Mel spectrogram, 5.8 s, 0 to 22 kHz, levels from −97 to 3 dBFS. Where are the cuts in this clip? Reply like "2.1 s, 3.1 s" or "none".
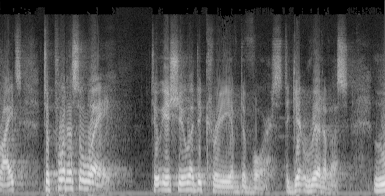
2.0 s

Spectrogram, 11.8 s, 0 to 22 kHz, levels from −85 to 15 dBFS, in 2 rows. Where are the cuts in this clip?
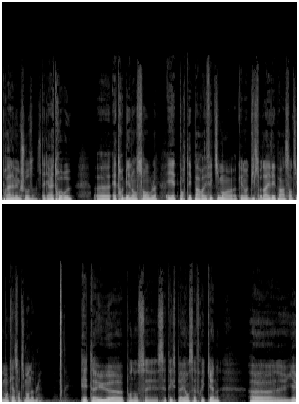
3.3 s

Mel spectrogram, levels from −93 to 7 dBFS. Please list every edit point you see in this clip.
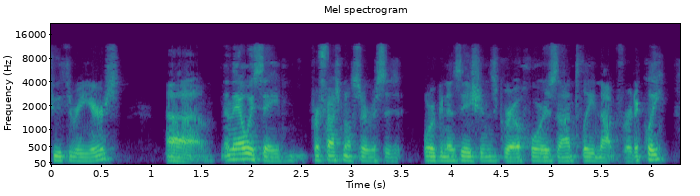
none

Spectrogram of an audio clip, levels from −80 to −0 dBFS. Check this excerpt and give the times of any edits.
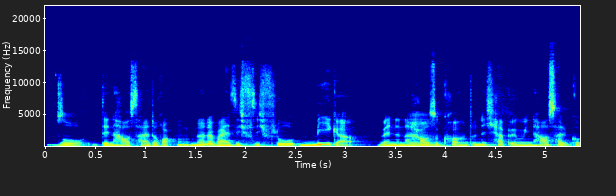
2.0 s

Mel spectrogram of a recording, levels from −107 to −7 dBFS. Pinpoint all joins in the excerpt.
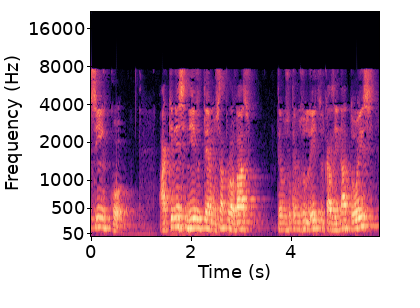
2.6 s, 4.0 s, 4.7 s

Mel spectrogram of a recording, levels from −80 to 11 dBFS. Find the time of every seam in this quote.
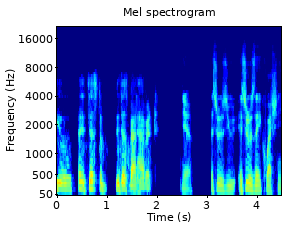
none

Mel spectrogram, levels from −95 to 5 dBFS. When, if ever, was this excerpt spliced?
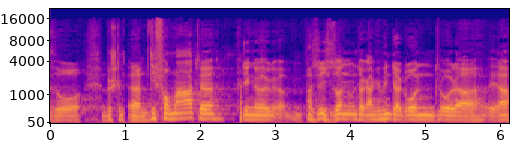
1.0 s, 2.5 s

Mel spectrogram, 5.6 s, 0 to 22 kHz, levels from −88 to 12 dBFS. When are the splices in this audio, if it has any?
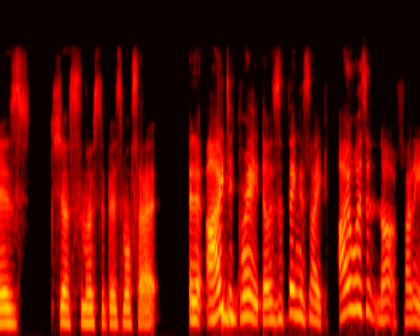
none

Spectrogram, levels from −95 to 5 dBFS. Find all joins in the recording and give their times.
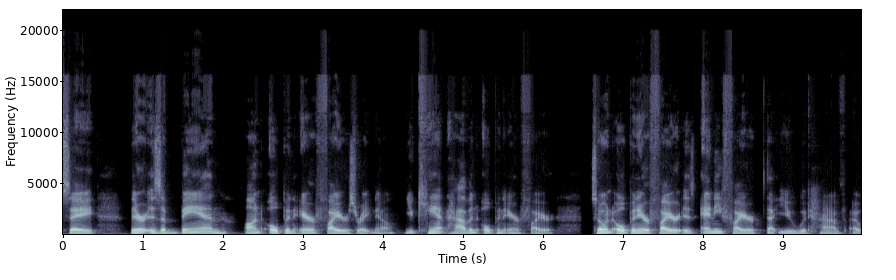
none

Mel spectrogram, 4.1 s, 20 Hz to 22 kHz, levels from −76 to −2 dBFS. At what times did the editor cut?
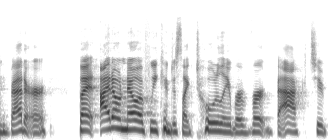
none

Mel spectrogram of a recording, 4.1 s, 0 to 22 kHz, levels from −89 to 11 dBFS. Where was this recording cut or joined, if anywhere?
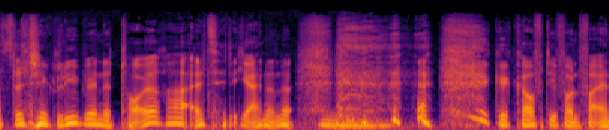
none

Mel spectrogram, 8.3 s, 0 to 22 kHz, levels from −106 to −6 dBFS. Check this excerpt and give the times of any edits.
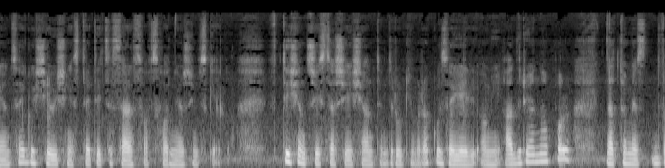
none

